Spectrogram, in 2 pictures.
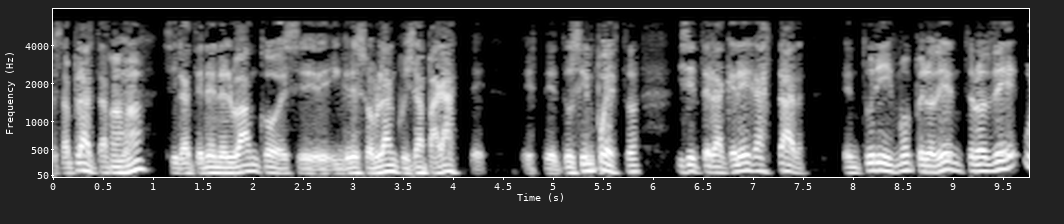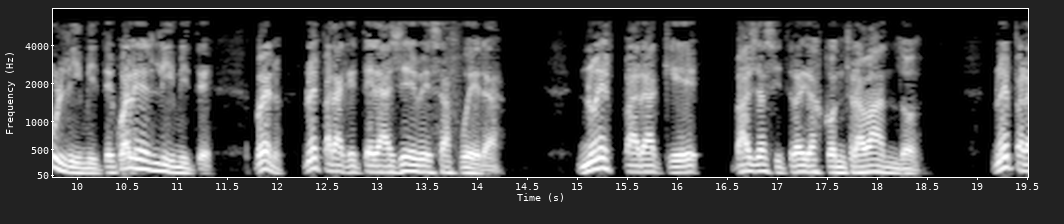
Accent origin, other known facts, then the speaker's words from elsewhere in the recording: Argentina; ¿cuántos somos los argentinos?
